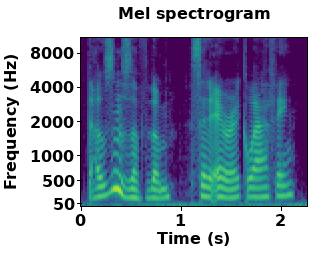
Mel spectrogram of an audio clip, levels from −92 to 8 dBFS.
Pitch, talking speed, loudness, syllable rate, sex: 195 Hz, 160 wpm, -18 LUFS, 4.7 syllables/s, female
